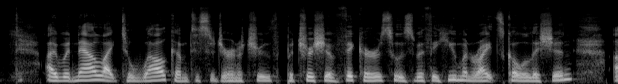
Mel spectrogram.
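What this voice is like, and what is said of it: Voice sounds unwell, still sick. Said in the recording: “my time of being ill ... As you could hear from my voice, I'm still not entirely well”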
